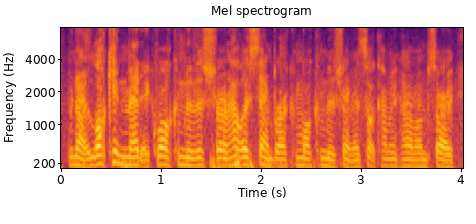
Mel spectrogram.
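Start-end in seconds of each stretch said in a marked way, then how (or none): none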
